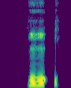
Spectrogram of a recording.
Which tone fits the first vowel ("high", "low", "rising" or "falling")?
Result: low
